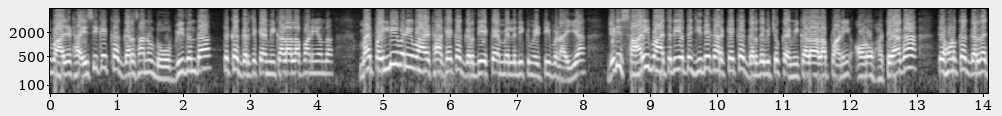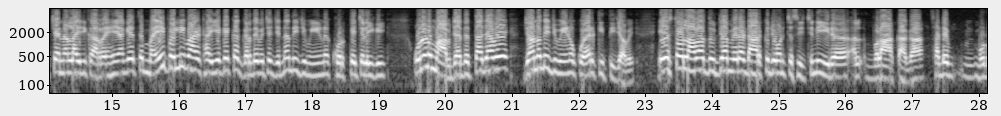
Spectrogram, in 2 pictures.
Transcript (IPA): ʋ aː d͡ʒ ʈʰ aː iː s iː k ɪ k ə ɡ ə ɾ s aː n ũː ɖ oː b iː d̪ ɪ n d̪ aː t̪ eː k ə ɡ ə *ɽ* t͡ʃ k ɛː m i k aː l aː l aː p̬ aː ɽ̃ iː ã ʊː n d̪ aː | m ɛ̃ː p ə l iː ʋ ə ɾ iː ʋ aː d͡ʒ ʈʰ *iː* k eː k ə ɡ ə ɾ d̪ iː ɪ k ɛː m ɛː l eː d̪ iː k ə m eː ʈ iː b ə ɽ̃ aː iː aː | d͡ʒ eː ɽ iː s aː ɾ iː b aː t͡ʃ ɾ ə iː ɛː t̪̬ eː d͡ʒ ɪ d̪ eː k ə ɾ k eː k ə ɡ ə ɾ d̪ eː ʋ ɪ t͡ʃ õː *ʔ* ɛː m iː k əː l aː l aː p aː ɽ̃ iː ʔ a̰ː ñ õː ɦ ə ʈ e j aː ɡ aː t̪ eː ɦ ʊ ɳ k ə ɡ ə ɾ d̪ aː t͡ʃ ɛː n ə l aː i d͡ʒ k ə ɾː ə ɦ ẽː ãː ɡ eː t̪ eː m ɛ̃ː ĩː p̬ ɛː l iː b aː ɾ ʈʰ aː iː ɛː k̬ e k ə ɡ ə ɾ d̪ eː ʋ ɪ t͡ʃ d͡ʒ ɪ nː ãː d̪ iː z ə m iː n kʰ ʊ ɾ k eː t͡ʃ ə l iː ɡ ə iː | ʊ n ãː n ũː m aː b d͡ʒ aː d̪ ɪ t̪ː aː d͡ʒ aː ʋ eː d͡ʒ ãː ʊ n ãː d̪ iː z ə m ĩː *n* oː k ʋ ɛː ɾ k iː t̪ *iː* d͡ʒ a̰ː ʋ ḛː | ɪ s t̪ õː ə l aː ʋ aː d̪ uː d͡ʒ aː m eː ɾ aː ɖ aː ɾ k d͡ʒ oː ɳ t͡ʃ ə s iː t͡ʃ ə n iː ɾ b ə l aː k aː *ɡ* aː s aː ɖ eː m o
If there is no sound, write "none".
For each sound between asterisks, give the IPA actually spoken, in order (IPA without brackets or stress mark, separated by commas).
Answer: ɾ, aː, k, n, iː, ɡ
